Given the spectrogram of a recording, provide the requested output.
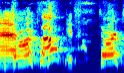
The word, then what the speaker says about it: Dorta: Dorta? It's because we have a sound at the end. Dorta. Like daughter? Yeah. Like daughter? Dorta. More like daughter. Sort of like daughter, yeah.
